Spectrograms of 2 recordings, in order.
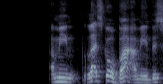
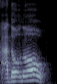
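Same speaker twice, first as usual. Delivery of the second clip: put-on sulky child; 5 semitones higher, 4 dB louder than usual. Child answers parent.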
